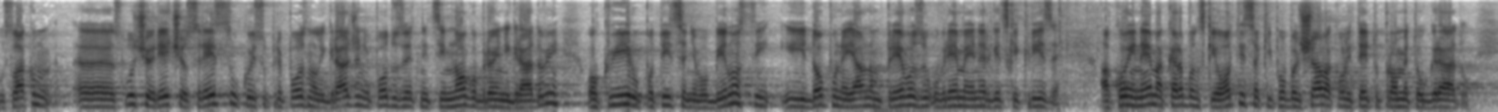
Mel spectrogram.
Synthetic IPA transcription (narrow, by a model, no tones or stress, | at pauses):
usʋako̞m | slˠut͡ʃajuɾje̞ːt͡ʃio̞sɾe̞t̪st̪ʋuko̞jesupɾe̞po̞znaliɡɾad͡ʒanipo̞d̪uze̞t̪nit̪simno̞ɡo̞bɾo̞ːjniɡɾaːd̪o̞ʋi | o̞kʋiːɾupo̞t̪it̪saɲamo̞biːlˠno̞st̪iːd̪o̞pune̞jaːʋno̞mpɾʲjeʋo̞zuʔuʋɾʲjemeene̞ɾɡe̞t̪ske̞kɾiːze̞̰ | ako̞jine̞ːmakaɾbo̞nskio̞t̪isakipo̞bo̞ʎʲʃaːʋakʋalit̪e̞ːt̪upɾo̞ːme̞t̪auɡɾaːd̪ṵ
